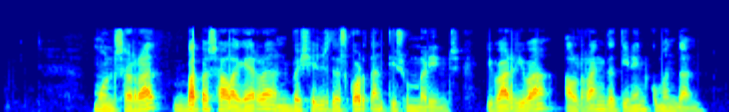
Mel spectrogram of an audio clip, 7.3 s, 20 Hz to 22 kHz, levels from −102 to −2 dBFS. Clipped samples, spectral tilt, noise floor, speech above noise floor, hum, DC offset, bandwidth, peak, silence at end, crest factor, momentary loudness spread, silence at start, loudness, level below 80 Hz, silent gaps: under 0.1%; -6 dB/octave; -80 dBFS; 46 dB; none; under 0.1%; 8 kHz; -10 dBFS; 0.25 s; 24 dB; 12 LU; 0.95 s; -34 LUFS; -66 dBFS; none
